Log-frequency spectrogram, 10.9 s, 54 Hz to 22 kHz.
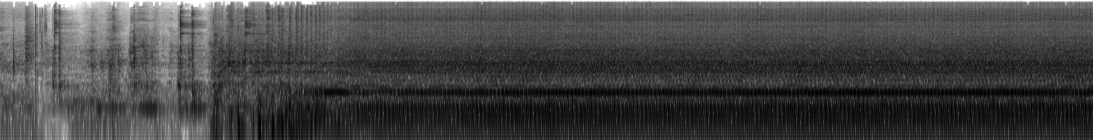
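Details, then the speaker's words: Honda EG2200X 2.2 kVA generator, early 1990s or possibly 1980s, ex-aircraft-hangar unit, after draining fuel and fixing a spring: smooth even drone, steady tone, no hunting or misfire; runs sweet, owner thinks carburetor could use a cleaning. "So yeah, it runs pretty sweet actually. But yeah, it could use a carburetor cleaning, I'm sure."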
